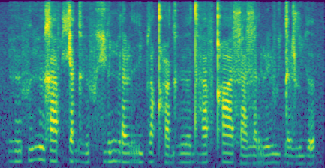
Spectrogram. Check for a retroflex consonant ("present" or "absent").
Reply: present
